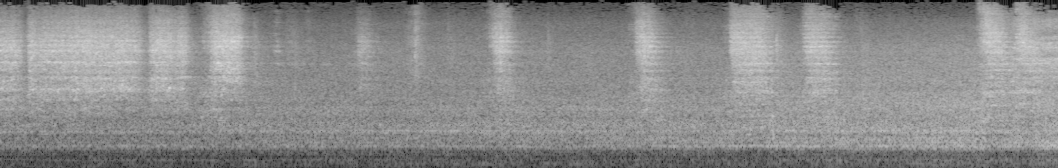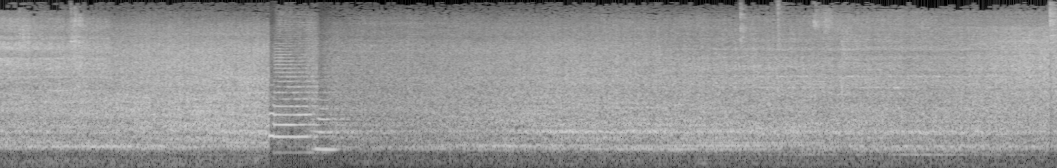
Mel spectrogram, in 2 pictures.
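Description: A CFR EA-class electric locomotive hauling a passenger train approaches and runs past, with a string of short high-pitched bursts over a steady hum in the first half. About two-thirds of the way through comes one short blast of the locomotive's horn, then the steady rolling noise of the coaches passing close by.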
